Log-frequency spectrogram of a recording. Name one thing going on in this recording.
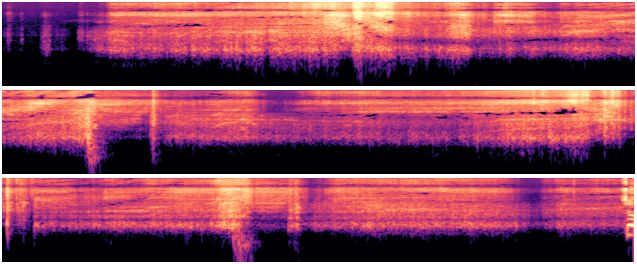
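A small electric motor whines as a toy car races over dirt.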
